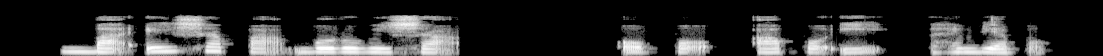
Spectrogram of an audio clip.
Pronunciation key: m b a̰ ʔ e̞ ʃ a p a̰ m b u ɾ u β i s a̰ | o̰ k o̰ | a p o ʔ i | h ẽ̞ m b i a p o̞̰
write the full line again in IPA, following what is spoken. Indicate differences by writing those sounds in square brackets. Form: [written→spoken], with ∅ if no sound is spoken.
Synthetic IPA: m b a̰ ʔ e̞ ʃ a p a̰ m b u ɾ u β i [s→ʃ] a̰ | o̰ [k→p] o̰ | a p o ʔ i | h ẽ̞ m b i a p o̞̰

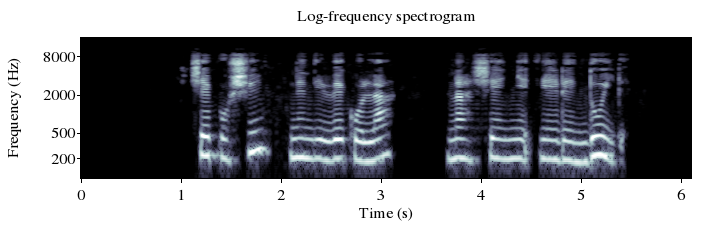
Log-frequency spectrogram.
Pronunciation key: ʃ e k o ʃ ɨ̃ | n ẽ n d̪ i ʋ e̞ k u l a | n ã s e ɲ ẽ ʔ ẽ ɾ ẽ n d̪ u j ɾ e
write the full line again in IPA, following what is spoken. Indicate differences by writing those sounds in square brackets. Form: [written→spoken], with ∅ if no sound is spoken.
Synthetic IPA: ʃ e [k→p] o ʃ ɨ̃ | n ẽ n d̪ i ʋ e̞ k [u→o] l a | n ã [s→ʃ] e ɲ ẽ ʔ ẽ ɾ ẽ n d̪ u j ɾ e

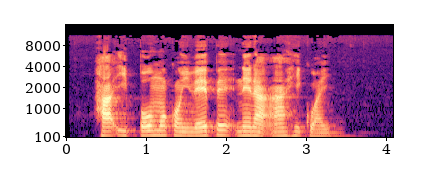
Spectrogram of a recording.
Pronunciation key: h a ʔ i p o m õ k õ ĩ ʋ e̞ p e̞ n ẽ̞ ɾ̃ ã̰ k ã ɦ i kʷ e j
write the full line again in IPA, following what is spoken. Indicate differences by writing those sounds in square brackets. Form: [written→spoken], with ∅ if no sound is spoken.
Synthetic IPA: h a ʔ i p o m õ k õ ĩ ʋ e̞ p e̞ n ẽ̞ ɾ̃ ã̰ [k→ʔ] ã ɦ i kʷ [e→a] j

